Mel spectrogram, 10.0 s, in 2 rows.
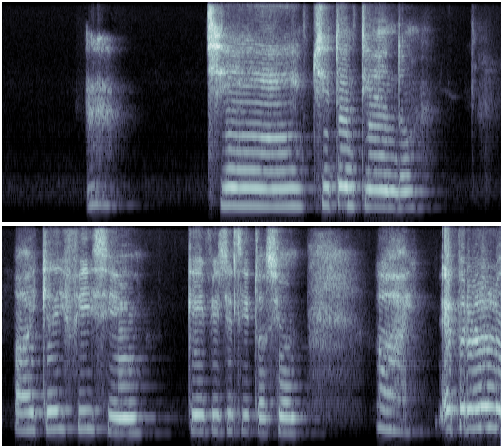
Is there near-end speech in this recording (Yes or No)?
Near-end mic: No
